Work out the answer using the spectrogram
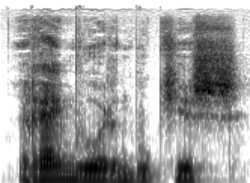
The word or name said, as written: rijmwoordenboekjes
